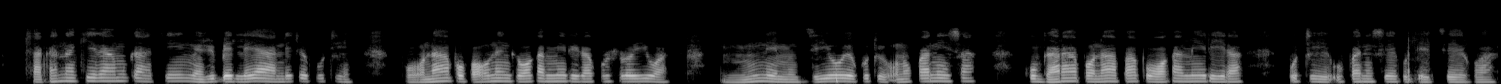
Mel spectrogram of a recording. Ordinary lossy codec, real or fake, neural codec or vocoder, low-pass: Opus, 32 kbps; real; none; 5.4 kHz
